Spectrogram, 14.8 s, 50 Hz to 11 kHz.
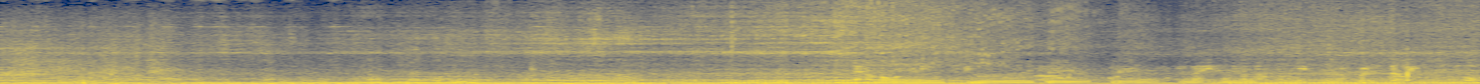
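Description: Speedway motorcycles' 500 cc single-cylinder engines running as a steady low drone for the first several seconds. The drone then weakens, and a voice talks over it from about eight seconds in.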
